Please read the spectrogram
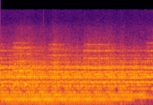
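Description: Organ music cue in an old-time radio drama: one long sustained chord, moving to a new chord near the end.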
